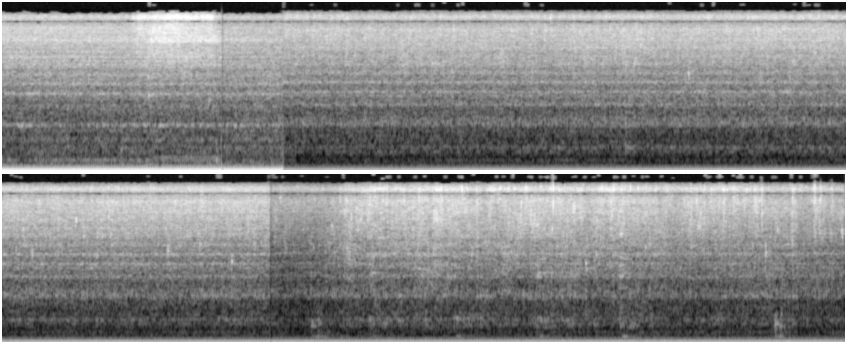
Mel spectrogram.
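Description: Carrot cubes frying in hot oil in a stainless steel pot, a steady sizzle. The sound drops abruptly to a quieter level about three seconds in.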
